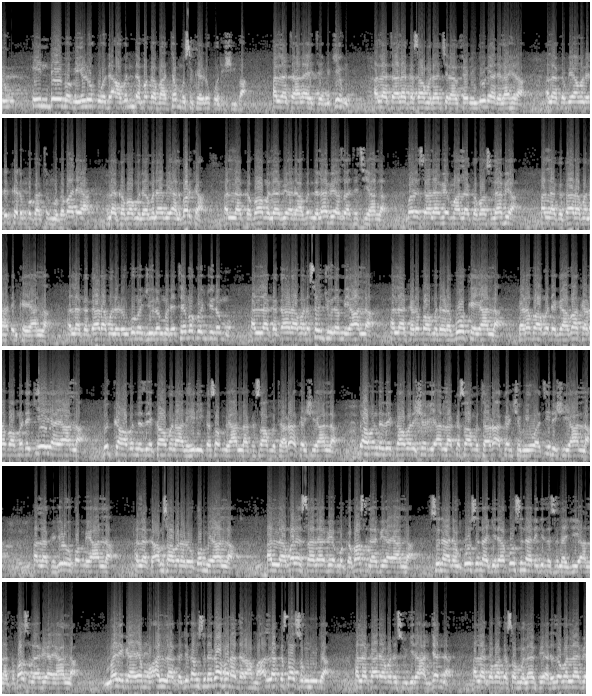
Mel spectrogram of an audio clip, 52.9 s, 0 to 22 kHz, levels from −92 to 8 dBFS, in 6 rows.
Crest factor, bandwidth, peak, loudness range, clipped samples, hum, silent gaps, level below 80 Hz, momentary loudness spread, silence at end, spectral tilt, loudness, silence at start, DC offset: 6 dB; 12 kHz; 0 dBFS; 2 LU; 8%; none; none; -36 dBFS; 5 LU; 0 s; -5 dB/octave; -7 LUFS; 0 s; under 0.1%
